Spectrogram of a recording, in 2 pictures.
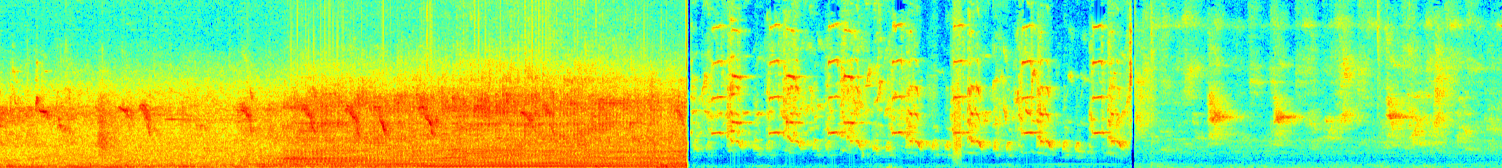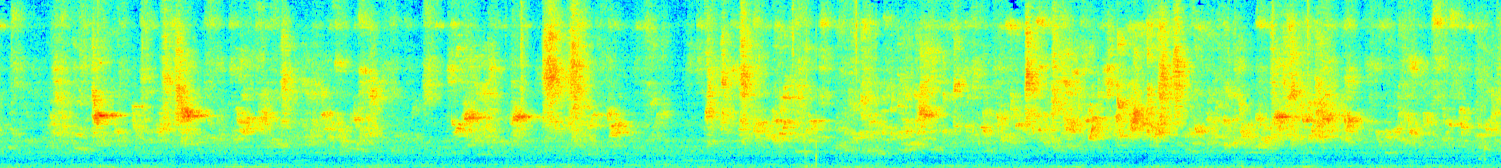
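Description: Many caged birds chirping and squawking over a loud, dense background noise. About seven seconds in the sound cuts suddenly to a much quieter scene where birds keep chirping, first in a quick regular run for a few seconds, then in scattered calls.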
